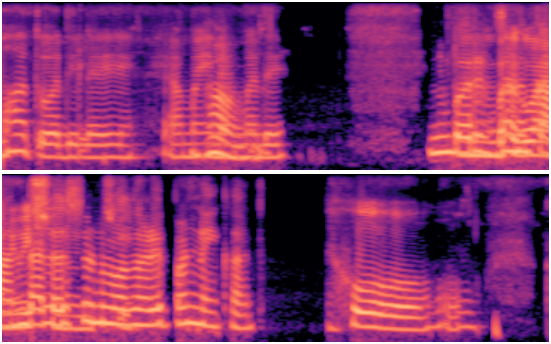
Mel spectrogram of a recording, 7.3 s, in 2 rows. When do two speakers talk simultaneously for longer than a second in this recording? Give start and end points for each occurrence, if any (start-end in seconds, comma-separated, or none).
3.0-4.5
